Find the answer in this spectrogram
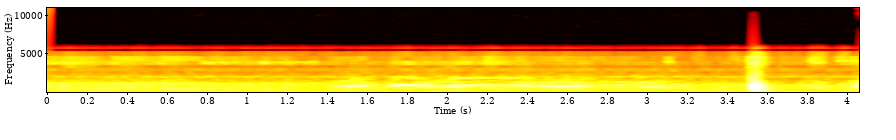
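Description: A single drawn-out call, like a bird's, held for about a second near the middle over steady background noise, and one sharp click near the end.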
